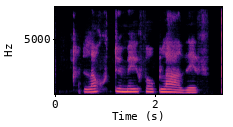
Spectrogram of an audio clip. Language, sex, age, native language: Icelandic, female, 7, Icelandic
